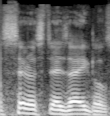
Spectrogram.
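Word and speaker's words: Cirrus des Aigles: Yeah, but Announce's form is very good with Cirrustes Anglais, who went on the Champion Stakes. And how do you say that horse's name again? What is it? Well, Cirrustes Aigles.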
